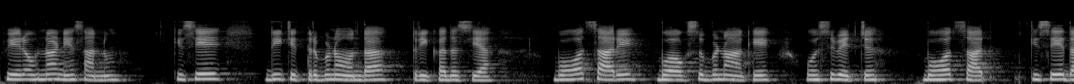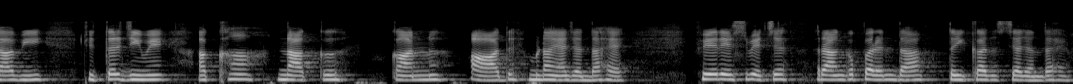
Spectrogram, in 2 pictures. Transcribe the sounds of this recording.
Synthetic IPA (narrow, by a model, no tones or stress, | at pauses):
pʰɪɾʊnãːneːsaːnũː | kɪseː | d̪iːt͡ʃɪt̪ːəɾbəɽ̃aːʊnd̪aːt̪əɾiːkaːd̪əsːɪjaː | bɔːt̪saːɾeːbɔːksbənaːkeːʊsʋɪt͡ʃ | bɔːt̪saː | kɪseːd̪aːʋiːt͡ʃɪt̪ːəɾd͡ʒɪʋẽːəkʰːãːnək | kənaːd̪bəɽ̃aːjaːd͡ʒãːnd̪aːɦɛː | pʰɪɾɪsʋɪt͡ʃɾəŋɡpəɾənd̪aːt̪əɾiːkaːd̪əsɪjaːd͡ʒãːnd̪aːɦɛː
